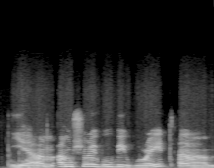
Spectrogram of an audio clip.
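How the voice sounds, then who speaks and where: At a fairly slow pace, a woman speaks with a fairly high pitch over noticeable background noise. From Veracruz, Mexico. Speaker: tourism concierge. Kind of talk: interview answer.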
